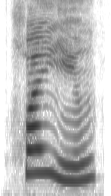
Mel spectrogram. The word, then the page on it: 欢迎: huān yíng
